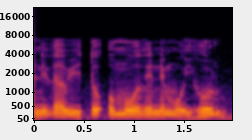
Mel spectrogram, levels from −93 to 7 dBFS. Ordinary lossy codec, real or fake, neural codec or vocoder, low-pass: MP3, 64 kbps; fake; codec, 16 kHz, 8 kbps, FreqCodec, larger model; 7.2 kHz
